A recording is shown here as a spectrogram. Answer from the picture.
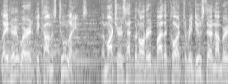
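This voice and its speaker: Music plays in the background as a man speaks at a fairly quick pace. His pitch is medium and his tone serious. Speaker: newsreel narrator. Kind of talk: newsreel narration. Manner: serious, measured.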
